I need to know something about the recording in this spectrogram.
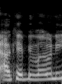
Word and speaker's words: Alkebulan: How do you pronounce it? Alkebulan?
